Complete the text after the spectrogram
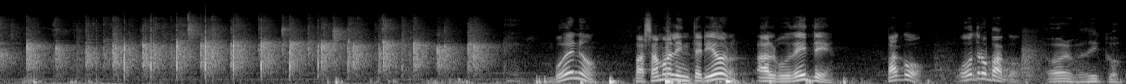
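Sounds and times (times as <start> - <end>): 
audience applauding: 0.0 - 7.4
speech: 5.6 - 11.2.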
